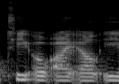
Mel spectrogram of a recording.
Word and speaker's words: toile: So Toile, T-O-I-L-E, is pronounced T-W-A-L-L, Toile.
